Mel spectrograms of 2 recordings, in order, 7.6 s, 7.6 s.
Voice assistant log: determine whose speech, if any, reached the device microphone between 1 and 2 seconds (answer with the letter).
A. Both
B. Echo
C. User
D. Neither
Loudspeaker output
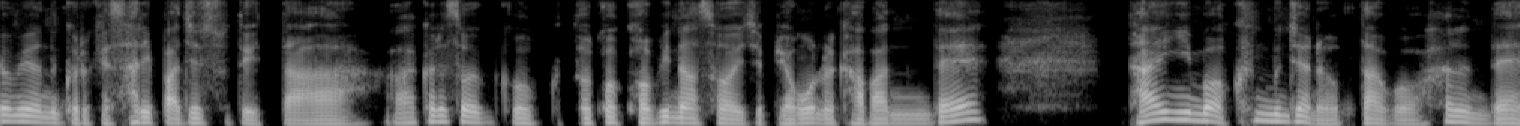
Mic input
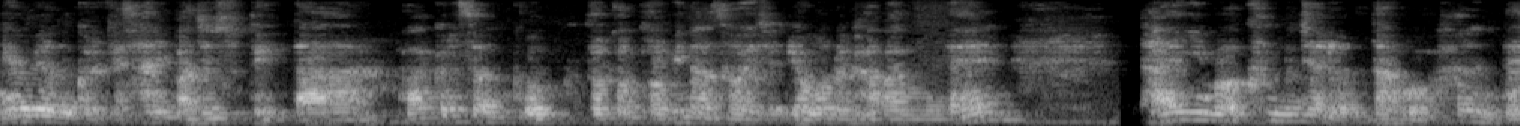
B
